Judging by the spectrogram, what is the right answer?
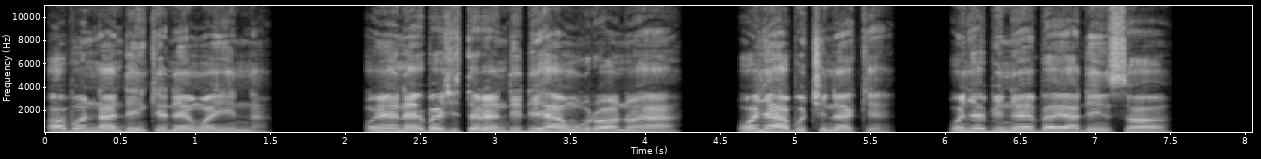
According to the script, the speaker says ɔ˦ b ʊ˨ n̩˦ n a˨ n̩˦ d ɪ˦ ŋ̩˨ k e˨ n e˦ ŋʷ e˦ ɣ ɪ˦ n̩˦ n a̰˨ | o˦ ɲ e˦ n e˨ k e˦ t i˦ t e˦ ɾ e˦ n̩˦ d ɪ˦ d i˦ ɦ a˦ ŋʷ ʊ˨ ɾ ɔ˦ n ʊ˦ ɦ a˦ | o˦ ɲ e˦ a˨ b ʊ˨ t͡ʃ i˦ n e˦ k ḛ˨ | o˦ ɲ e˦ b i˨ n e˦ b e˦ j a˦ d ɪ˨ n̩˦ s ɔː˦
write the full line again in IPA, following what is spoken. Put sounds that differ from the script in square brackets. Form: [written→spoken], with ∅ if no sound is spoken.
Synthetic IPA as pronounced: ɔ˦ b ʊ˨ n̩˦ n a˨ n̩˦ d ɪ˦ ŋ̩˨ k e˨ n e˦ ŋʷ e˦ ɣ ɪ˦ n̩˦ n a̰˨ | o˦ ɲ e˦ n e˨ [k→k͡p] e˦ [t→t͡ʃ] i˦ t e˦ ɾ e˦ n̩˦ d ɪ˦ d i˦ ɦ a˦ ŋʷ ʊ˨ ɾ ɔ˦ n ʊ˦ ɦ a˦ | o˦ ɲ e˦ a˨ b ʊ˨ t͡ʃ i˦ n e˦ k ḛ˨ | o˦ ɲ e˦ b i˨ n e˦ b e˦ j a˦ d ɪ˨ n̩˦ s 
